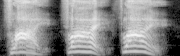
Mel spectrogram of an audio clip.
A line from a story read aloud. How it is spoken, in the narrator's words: The hawk in my head screamed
